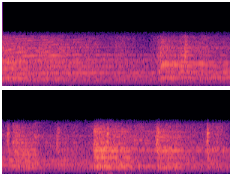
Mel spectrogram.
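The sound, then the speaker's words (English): A clock ticks steadily, sharp clicks spaced roughly a second apart, over a sustained, muffled droning tone; the ticks grow more pronounced partway through and no one speaks. “your time is running out. The clock starts now.”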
